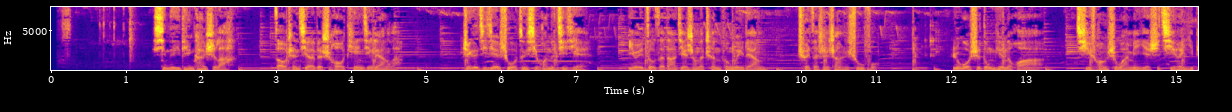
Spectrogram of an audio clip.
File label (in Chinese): 男 个人旁白 自然轻松阳光; 大气主流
